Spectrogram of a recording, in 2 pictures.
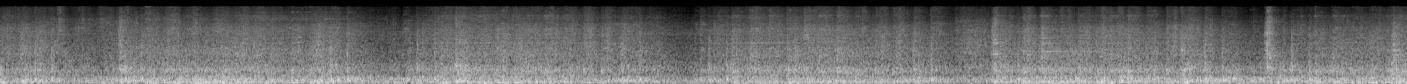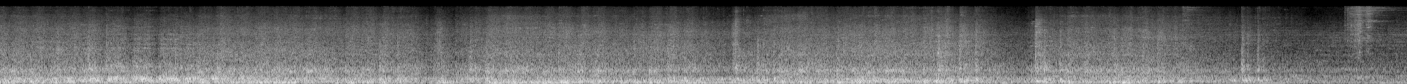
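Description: Long CSX mixed freight train's cars rolling over a railroad diamond crossing, wheels slamming the crossing with a loud, steady clanking clatter that eases near the end.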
